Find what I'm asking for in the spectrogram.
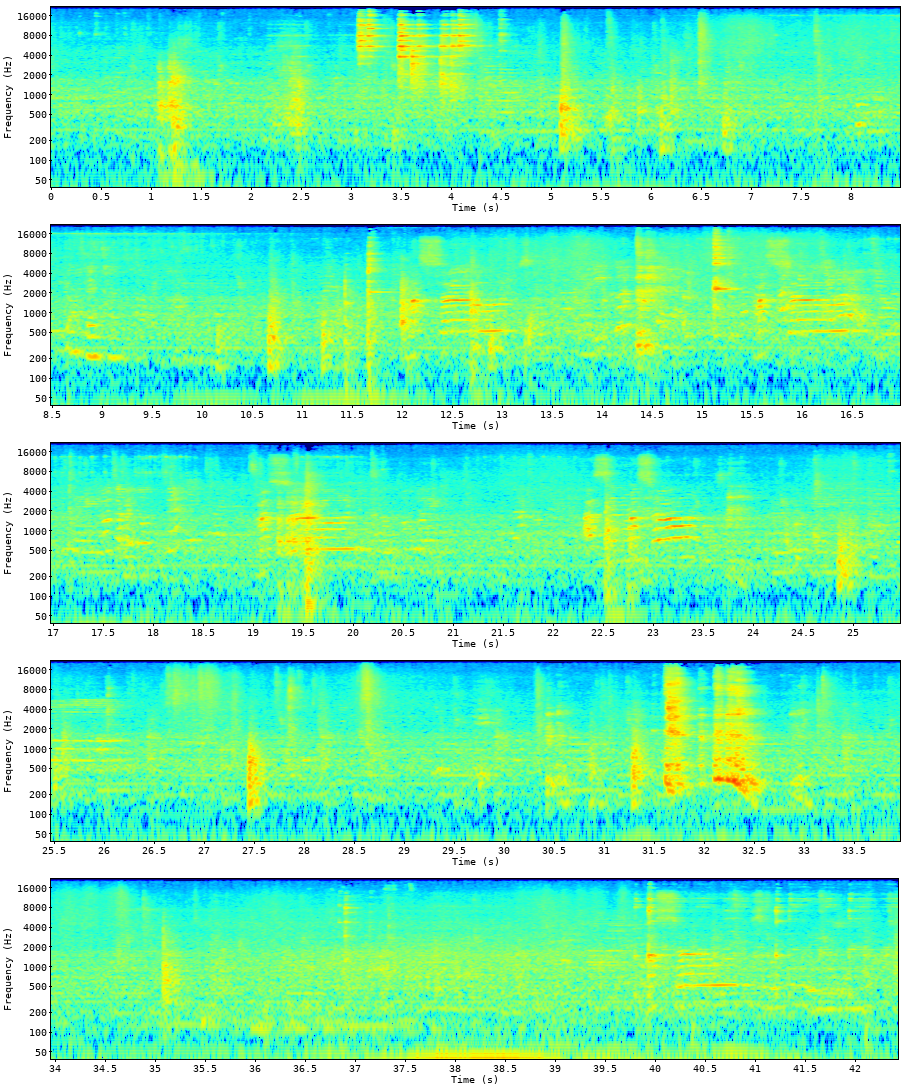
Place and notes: Nijo dori, Kyoto - bar, downtown Kyoto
